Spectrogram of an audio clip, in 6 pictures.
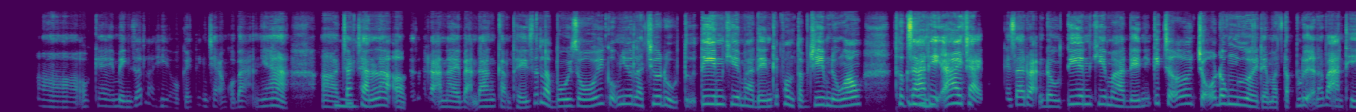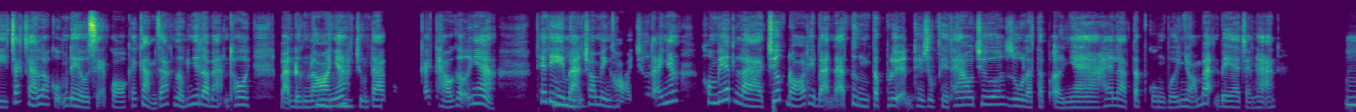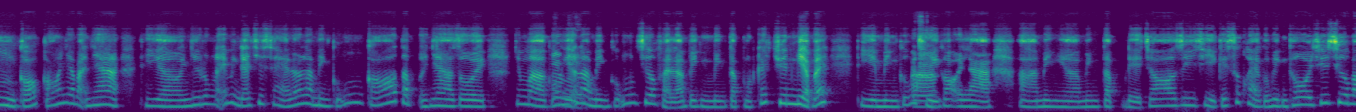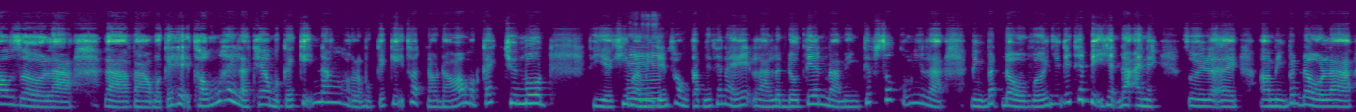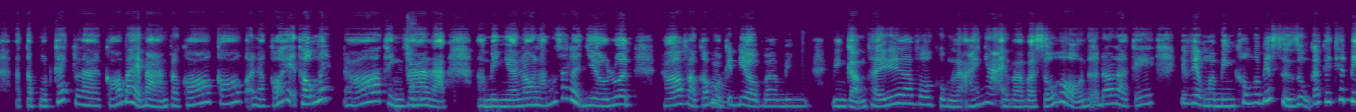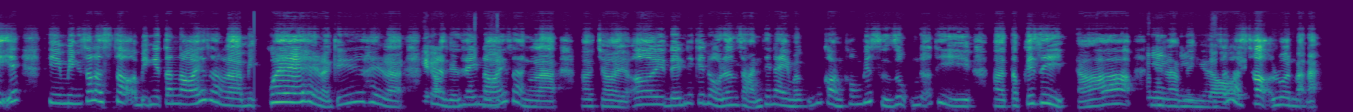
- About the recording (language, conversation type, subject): Vietnamese, advice, Mình nên làm gì để bớt lo lắng khi mới bắt đầu tập ở phòng gym đông người?
- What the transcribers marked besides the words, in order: tapping; other background noise; chuckle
